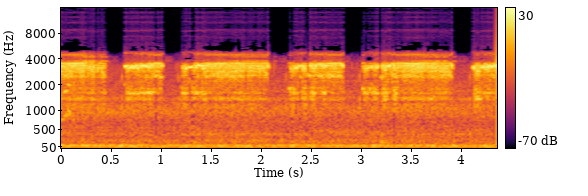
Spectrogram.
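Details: Owl around 11:37 pm on 28 January 2015, with a male delivering a mouse to his mate. Loud, grating, hissy screeches repeat with short breaks, about one every second or less.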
